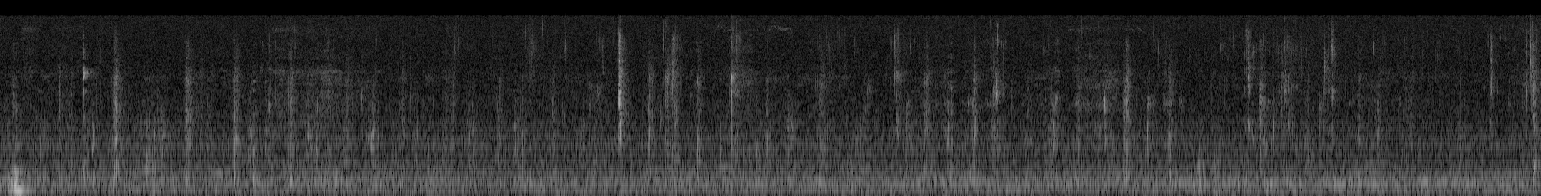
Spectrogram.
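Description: Close-miked chewing and mouth sounds of a person eating rice and side dishes by hand, with irregular wet clicks and smacks, one sharper click about six seconds in.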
